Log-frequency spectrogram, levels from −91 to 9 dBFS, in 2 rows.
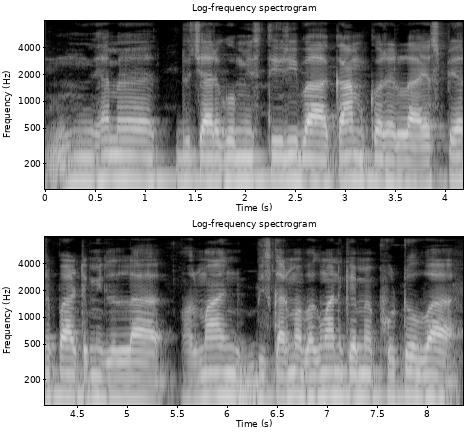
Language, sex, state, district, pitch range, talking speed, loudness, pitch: Bhojpuri, male, Bihar, Muzaffarpur, 110-120 Hz, 145 wpm, -16 LUFS, 115 Hz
